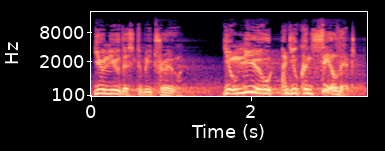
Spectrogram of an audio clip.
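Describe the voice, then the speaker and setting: An actor playing an earnest, noble knight commander in a fantasy game, with formal, impassioned, archaic delivery. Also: male voice, high-pitched, big pitch swings, normal speed, slight background noise. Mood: accusing, indignant. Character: earnest noble knight commander, wounded son confronting his father. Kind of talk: theatrical fantasy game voice acting. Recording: long reverb, music underneath.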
